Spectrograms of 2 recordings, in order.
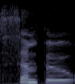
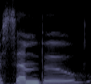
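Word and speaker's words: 先負: This combination can be pronounced senpu or senbu or senmake or sakimake, take your pick. This is supposed to be the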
